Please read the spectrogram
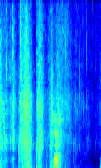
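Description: Plastic bubble-wrap packaging crinkling as it is handled, through about the first second, then stopping.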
